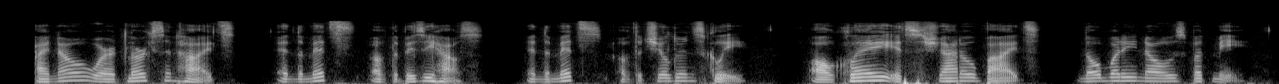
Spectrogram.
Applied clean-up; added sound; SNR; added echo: none; none; none; none.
